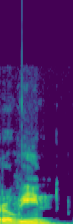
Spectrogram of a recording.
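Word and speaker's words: ravine: देखो इसका प्रोनाउंसिएशन पे आप ध्यान देना, इसका प्रोनाउंसिएशन होता है रवीन, और इसका मतलब होता है नाली या नाला या घाटी या दर्रा, ऐसे करके, मतलब बहुत गहराई।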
